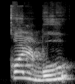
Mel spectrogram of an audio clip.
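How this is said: The word begins with a q sound. This is how it is said in Yemen, Syria, Morocco and Saudi Arabia.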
